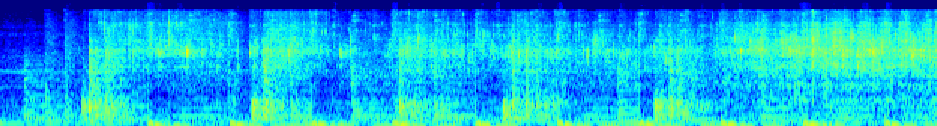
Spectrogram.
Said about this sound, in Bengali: ছোট ছোট পেঁয়াজ আর বিনস আর আলু এগুলো খুব হালকা ভেজে নেব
